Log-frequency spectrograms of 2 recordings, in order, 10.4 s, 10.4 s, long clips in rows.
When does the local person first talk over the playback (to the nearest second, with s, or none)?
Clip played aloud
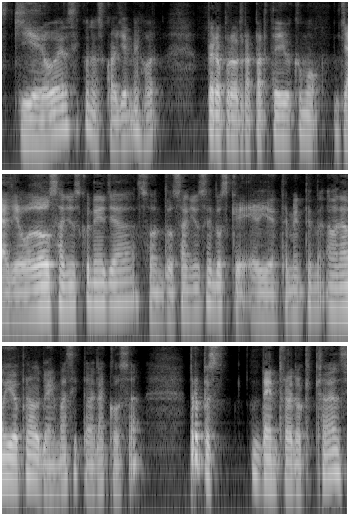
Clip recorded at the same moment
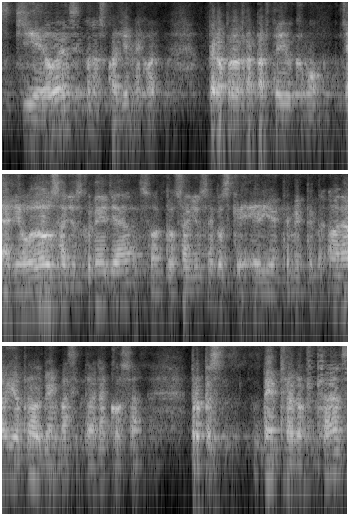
none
